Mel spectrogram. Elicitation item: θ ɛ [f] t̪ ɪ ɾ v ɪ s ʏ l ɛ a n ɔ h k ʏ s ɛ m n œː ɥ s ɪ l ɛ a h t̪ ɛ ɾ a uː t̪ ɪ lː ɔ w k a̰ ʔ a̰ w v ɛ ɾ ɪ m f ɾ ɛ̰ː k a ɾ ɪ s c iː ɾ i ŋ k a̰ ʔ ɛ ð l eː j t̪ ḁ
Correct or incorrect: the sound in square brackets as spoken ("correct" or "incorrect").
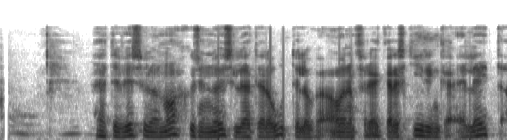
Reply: incorrect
